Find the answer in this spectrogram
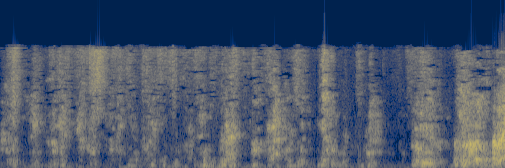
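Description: An American Pit Bull Terrier gives a run of short, gruff barks and huffing snorts in quick succession.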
